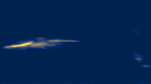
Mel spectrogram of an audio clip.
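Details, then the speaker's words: Vocal imitation of wheezing by an EMT respiratory-emergencies lecturer: brief high whistling tone representing air whistling through the bronchial tree; speaker notes it sounds more like stridor. "now that's coming from my throat but that's what it sounds like in here that's actually Strider which we'll talk about later but that's wheezing it's whistling through the bronchial tree that's all it is"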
